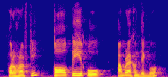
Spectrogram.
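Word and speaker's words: ك: আপনারা স্কেল লক্ষ্য করুন এবং আমার সাথে উচ্চারণ করুন। কাফ জবর কা, কাফ জের কি, কা কি, কাফ পেশ কু, কা কি কু।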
